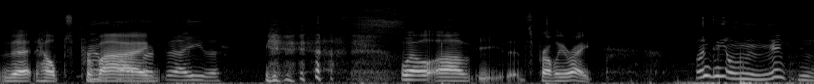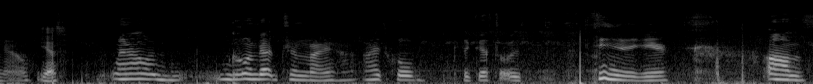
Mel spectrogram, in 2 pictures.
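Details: Dysarthria in a 40-year-old woman with athetoid cerebral palsy, full-body involvement with quadriplegia, moderate-to-severe physical involvement, GMFCS level 3/4, who uses a power wheelchair and a walker.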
